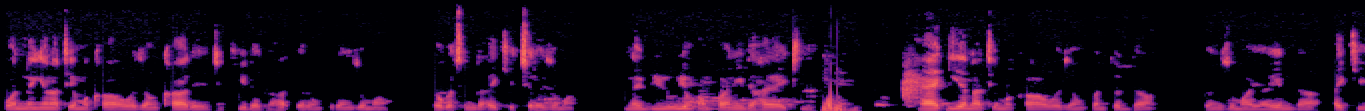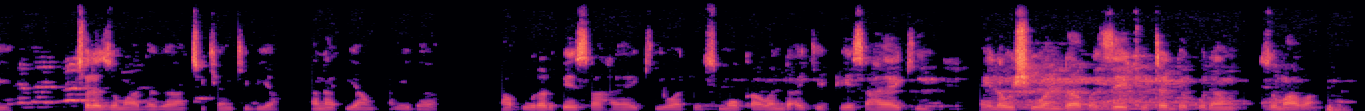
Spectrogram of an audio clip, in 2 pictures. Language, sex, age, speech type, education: Hausa, male, 46-60, spontaneous, tertiary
